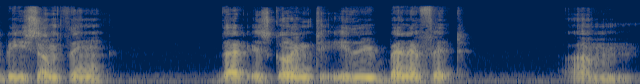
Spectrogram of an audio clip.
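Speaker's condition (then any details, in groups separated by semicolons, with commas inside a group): Cerebral palsy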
